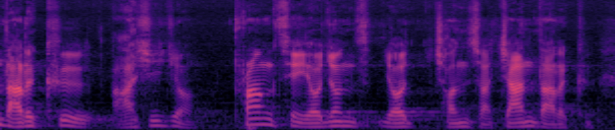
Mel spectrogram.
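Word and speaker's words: Jeanne d'Arc: 프랑스의 여전사 잔 다르크. 프랑스식으로는 그렇게 발음하는데 영어식으로 얘기하면 이게 조앤 아르크예요.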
